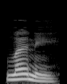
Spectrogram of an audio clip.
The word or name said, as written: lennie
